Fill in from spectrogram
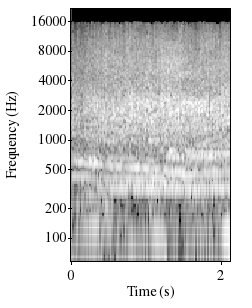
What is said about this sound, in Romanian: Aplauze! O, Doamne! O, Aplauze. Doamne!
